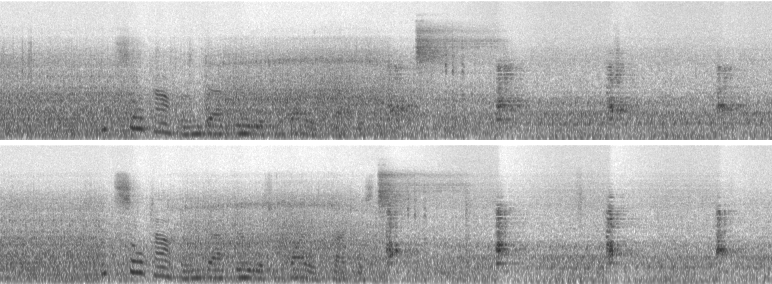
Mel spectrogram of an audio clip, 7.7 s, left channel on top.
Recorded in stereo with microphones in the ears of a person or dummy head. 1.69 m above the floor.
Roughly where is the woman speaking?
Right.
